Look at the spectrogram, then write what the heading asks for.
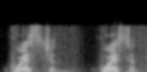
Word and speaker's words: question: 이렇게 QU 발음은요. 우리가 좀 잘해야 돼요. 그래서 question이 아니고요. question.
